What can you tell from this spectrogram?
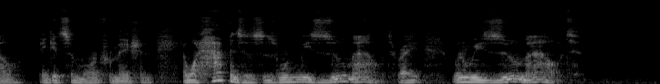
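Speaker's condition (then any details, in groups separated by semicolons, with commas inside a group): No condition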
